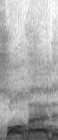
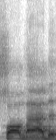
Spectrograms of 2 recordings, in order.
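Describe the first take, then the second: The two takes are said the same way.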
